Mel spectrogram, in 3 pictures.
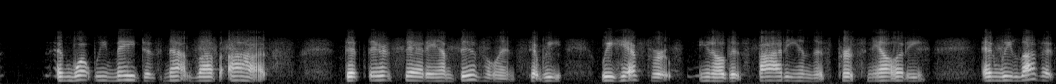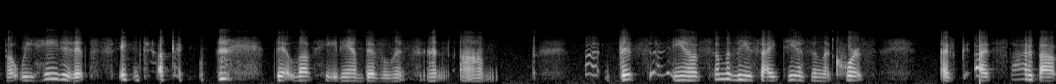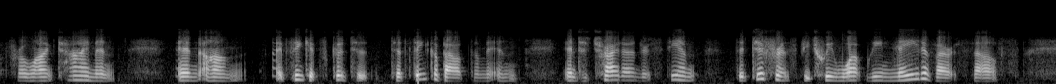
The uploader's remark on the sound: ACIM Daily Conference Call.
